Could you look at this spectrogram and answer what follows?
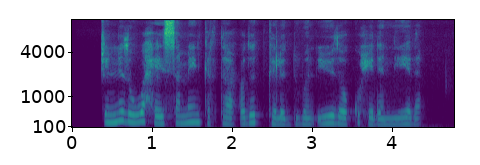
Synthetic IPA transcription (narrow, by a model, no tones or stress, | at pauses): t͡ʃɪnːɪðʊwɑħɑjsɐmɛjŋkʰɐrt̪ʰaːʕɔðɔd̪kʰɐlɐd̪ʊwɐnɪjɐðɔːkʰʊħɪɽɐnːɪjɐðɐ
